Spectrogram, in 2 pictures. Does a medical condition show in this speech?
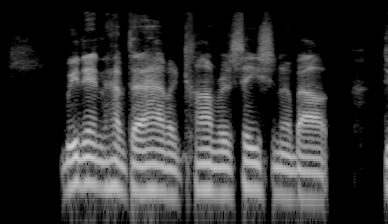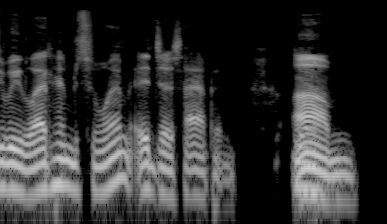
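Yes: cerebral palsy; since birth, umbilical cord around neck three times, breathing difficulty in womb, tight muscles, gait, swimming and cycling learned in high school; mildest case, gets around on own, no wheelchair; speech reveals disability, speaks more slowly than others, articulate.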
